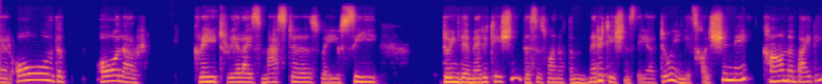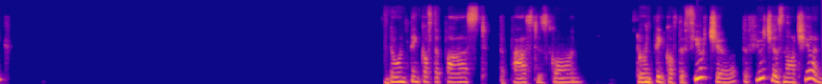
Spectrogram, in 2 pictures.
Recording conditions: video call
